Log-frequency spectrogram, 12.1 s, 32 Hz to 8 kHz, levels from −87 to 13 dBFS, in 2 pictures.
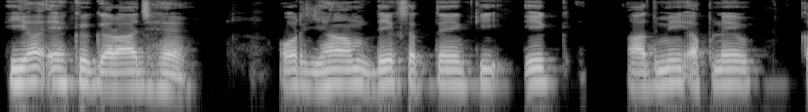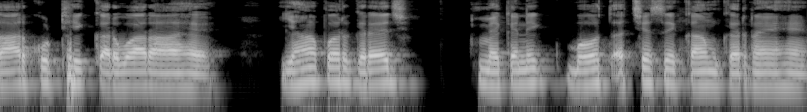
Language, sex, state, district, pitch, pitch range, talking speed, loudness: Hindi, male, Bihar, Jahanabad, 130 Hz, 120-135 Hz, 155 wpm, -15 LUFS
